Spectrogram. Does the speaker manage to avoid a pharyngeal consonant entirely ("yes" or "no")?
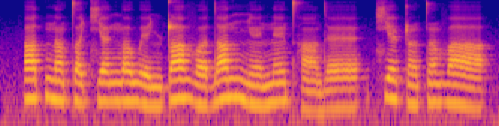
yes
